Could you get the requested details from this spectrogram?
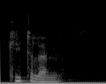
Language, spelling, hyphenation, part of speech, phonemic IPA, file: Dutch, kietelen, kie‧te‧len, verb, /ˈki.tə.lə(n)/, Nl-kietelen.ogg
- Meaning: to tickle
